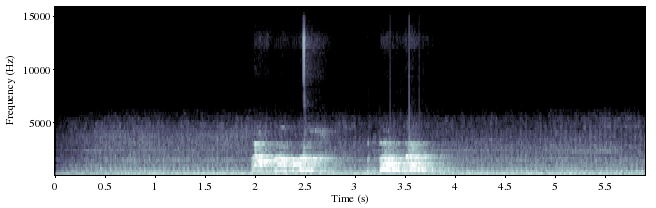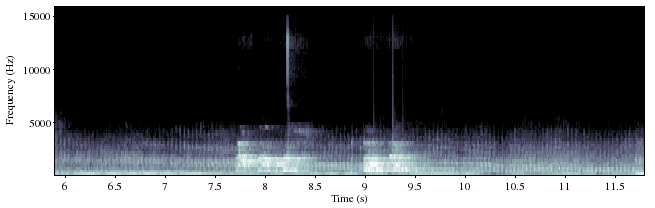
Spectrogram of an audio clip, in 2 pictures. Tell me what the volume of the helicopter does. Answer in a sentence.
The volume of the helicopter stays about the same.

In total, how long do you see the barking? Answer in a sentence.
You can hear the barking for 4 seconds altogether.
